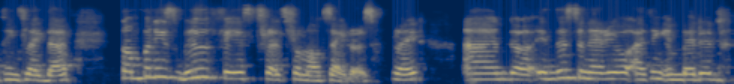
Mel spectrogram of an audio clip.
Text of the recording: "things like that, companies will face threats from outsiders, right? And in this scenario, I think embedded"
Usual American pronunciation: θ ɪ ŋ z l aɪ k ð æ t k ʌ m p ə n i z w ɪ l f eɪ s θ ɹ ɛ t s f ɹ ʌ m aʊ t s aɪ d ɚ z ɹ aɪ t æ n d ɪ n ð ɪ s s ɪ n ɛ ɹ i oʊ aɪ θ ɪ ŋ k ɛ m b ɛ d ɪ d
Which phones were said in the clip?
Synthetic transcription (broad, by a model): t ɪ ŋ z l aɪ k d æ t k ʌ m p ə n i z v ɪ l f eɪ s t ɹ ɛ t s f ɹ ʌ m aʊ t s aɪ d ɚ z ɹ aɪ t æ n d ɪ n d ɪ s s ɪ n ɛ ɹ i oʊ aɪ t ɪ ŋ k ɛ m b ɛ d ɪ d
